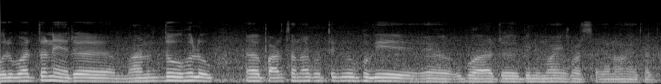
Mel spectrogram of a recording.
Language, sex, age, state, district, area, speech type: Bengali, male, 18-30, West Bengal, Purba Medinipur, rural, spontaneous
